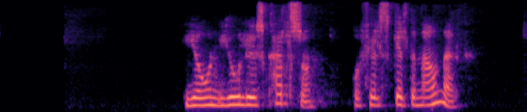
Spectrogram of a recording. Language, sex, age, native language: Icelandic, female, 40-49, Icelandic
